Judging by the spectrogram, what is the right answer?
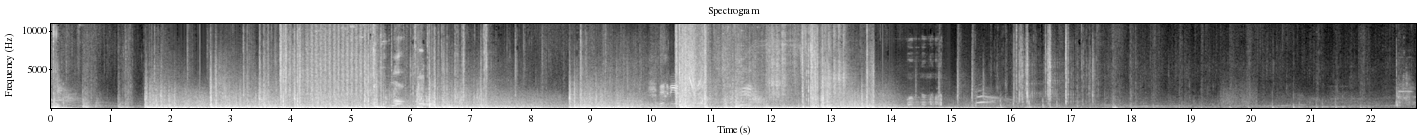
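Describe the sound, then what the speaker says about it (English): Cluster strike explosions in the video game Call of Duty: Modern Warfare Season 3 land as a rapid series of loud, deep booms and thuds. Heavy rumbling fills the first half, then fades into quieter debris and ambience. "Enemy cluster strike incoming. Take cover."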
